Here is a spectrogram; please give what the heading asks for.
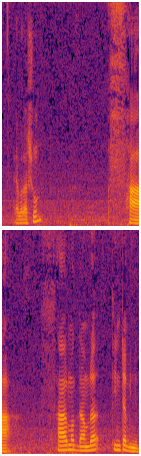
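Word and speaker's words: ث: জিহ্বাটা একটু বাহির করে দিতে হবে, 2 দাঁতের মাঝখানে জিহ্বাটা বাহির করে বলতে হবে সা।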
